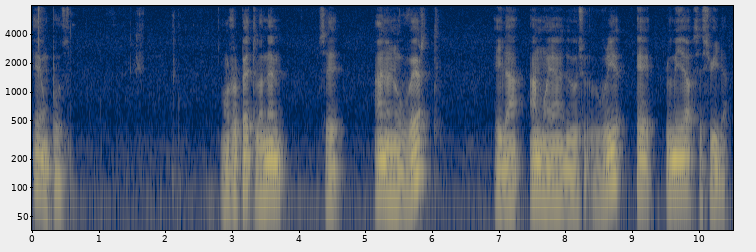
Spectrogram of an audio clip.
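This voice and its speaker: An armourer from Italy gives a hands-on craft tutorial in French, his Italian accent clearly foreign. His voice is deep and warm, and he walks through each step haltingly, using simple phrases that he repeats.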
